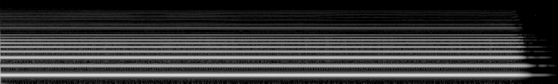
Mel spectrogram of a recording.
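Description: The music runs without any audible dropout, distortion, glitch or other technical disturbance at any point.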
